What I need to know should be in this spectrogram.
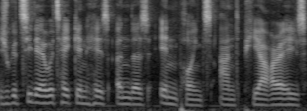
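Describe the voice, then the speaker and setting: A man speaks in a British accent. His pitch is medium, with ordinary variation. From UK. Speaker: sports betting tipster. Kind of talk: casual betting analysis monologue.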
